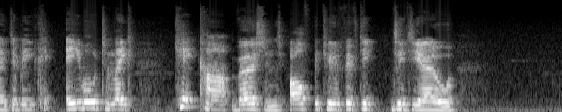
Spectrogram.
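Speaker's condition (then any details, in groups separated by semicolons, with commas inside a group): Cerebral palsy with stammer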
